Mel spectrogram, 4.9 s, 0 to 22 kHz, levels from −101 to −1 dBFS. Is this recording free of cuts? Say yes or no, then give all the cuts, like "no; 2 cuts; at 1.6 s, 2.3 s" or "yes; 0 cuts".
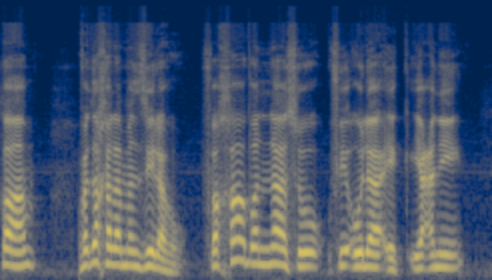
no; 1 cut; at 1.9 s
